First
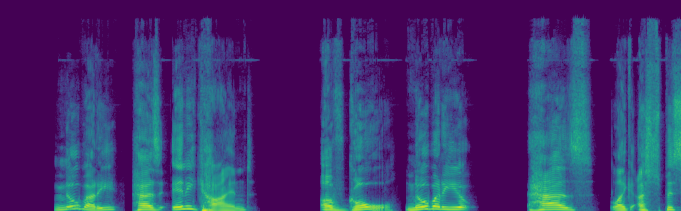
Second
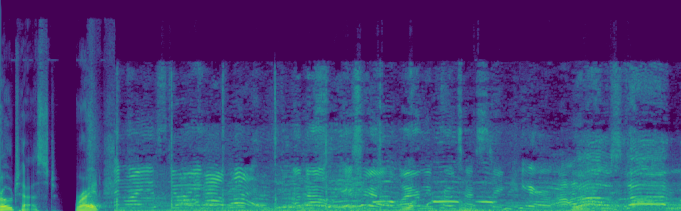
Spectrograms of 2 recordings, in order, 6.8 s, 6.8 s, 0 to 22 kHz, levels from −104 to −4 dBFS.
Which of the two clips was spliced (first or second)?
second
